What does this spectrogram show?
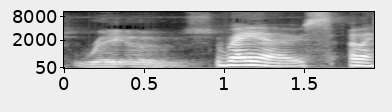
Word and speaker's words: Rao's: Sarah says that Raoul's is not Raoul's, it's Rao's.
